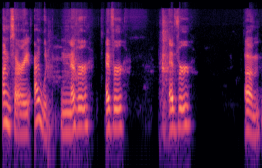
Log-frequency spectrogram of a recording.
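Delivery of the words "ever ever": EVER, ever, each punched louder and set apart; stress on EVER. Real, not acted. Streamer refusing that counselor's advice, stressing each EVER. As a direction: hit each "ever" hard, with a pause between. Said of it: "emphasis on ever".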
